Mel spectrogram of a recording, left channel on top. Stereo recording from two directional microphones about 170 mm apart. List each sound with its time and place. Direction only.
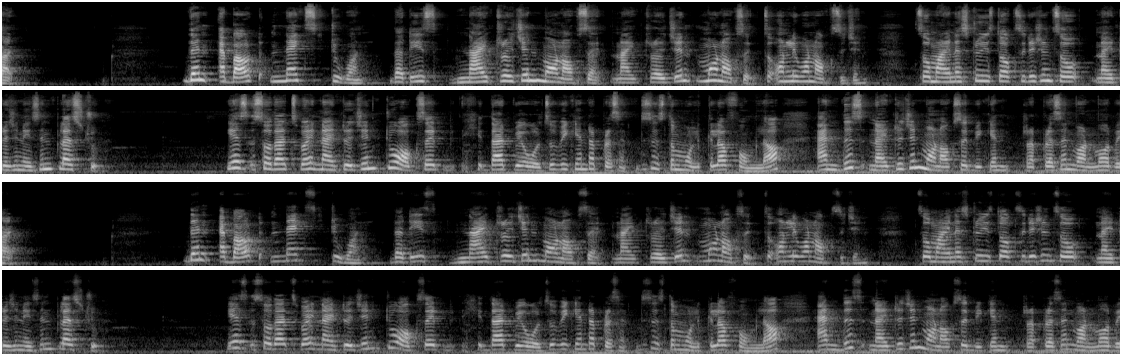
1.9 s speech: 45° left (ahead or behind)
13.4 s a woman's voice: 50° left (ahead or behind)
